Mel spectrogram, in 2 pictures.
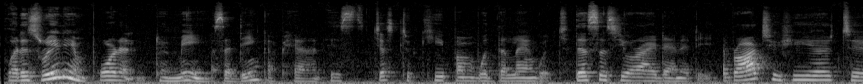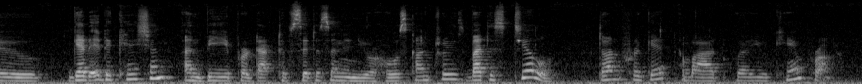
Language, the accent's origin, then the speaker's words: English; Sudan; moved away as an adult; now in Des Moines, United States; I am from Sudan originally. I came to the U.S. in 1998 because of the war in Sudan.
